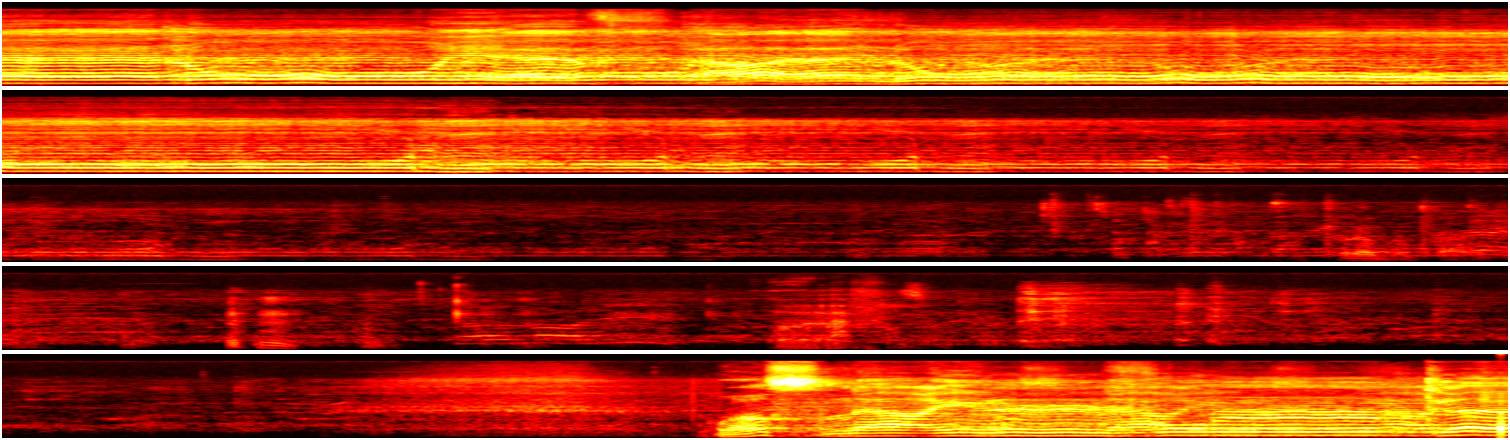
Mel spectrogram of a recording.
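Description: A man chants in a long, wavering melodic voice through a microphone.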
